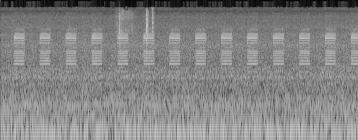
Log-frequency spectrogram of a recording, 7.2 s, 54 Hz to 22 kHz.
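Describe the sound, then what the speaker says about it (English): Cabin altitude warning alarm in a Boeing 737-900ER flight simulator, sounding as a steady, evenly pulsed buzzing horn repeating about twice per second over constant cockpit engine hum. "We've got cabin altitude warning here."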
